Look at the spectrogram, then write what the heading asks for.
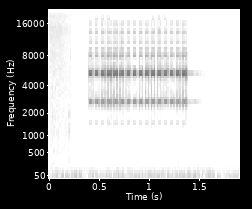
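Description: A cell phone in the video game You and Me and Her rings with one short burst of rapid electronic trilling tones, clear but fairly quiet, with no voices.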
